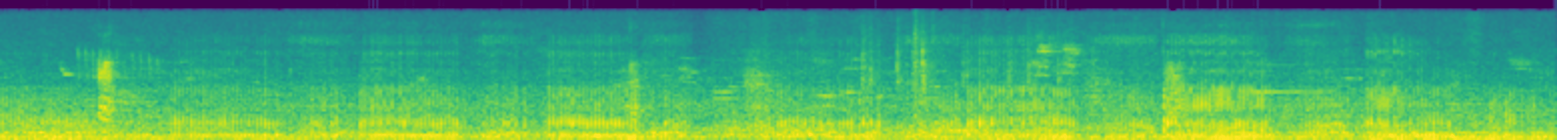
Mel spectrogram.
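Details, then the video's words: Pet cat purring steadily, a low buzzing rumble rising and easing with each breath, dotted with scattered faint clicks and rustles. "Cat purring sound"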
